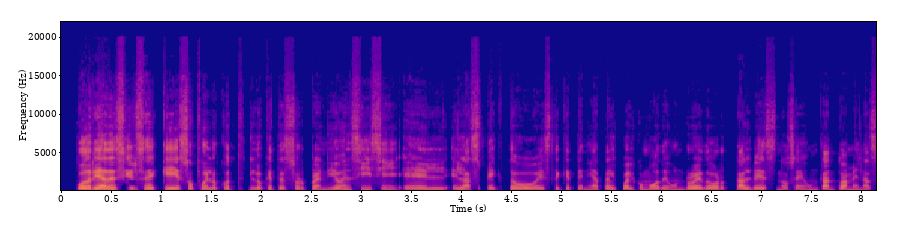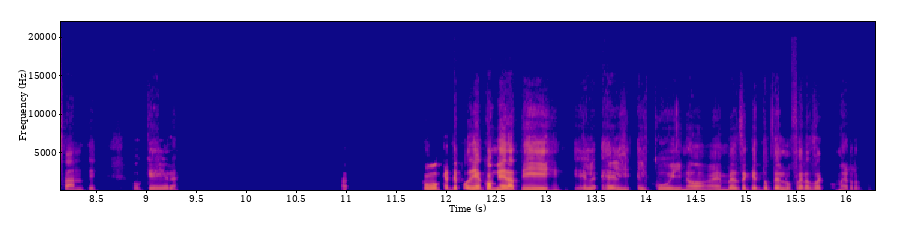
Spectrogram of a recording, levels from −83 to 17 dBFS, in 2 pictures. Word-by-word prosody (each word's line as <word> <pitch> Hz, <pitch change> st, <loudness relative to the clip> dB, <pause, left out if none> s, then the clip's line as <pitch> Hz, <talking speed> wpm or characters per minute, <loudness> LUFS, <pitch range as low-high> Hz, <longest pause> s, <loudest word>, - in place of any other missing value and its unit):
Podría 130 Hz, +2 st, +10 dB
decirse 190 Hz, +3 st, +4 dB
que 130 Hz, -10 st, +4 dB
eso 180 Hz, +8 st, +2 dB
fue 175 Hz, -3 st, -1 dB
lo 210 Hz, -, -5 dB
cot -, -, -8 dB
lo -, -, -6 dB
que -, -, -7 dB
te -, -, -6 dB
sorprendió 100 Hz, +4 st, -4 dB
en 140 Hz, -, -5 dB
sí, 130 Hz, +1 st, -3 dB
sí, 150 Hz, +1 st, -4 dB
el 95 Hz, -2 st, -3 dB
el -, -, -5 dB
aspecto, 105 Hz, +2 st, -3 dB
este, 100 Hz, -, -7 dB
que -, -, -6 dB
tenía 100 Hz, +1 st, -9 dB
tal 120 Hz, -2 st, -6 dB
cual 105 Hz, -, -4 dB
como 125 Hz, -1 st, -5 dB
de 100 Hz, -, -8 dB
un 100 Hz, +2 st, -12 dB
roedor, 110 Hz, -3 st, -1 dB
tal 100 Hz, +1 st, 0 dB
vez, 105 Hz, 0 st, -4 dB
no 100 Hz, -, -11 dB
sé, 95 Hz, -, -8 dB
un 105 Hz, +3 st, -14 dB
tanto 100 Hz, +2 st, 0 dB
amenazante, 100 Hz, -4 st, -6 dB, 0.3 s
¿o -, -, -18 dB
que 95 Hz, -1 st, -7 dB
era? 100 Hz, -, -10 dB, 2.4 s
Como 125 Hz, -1 st, +3 dB
que -, -, 0 dB
te -, -, +1 dB
podía 130 Hz, +2 st, +6 dB
comer 135 Hz, -3 st, +8 dB
a 125 Hz, -, +9 dB
ti 125 Hz, -2 st, +2 dB
el 110 Hz, +3 st, -8 dB
el 115 Hz, -2 st, -4 dB
el 110 Hz, -3 st, -10 dB
cuy, 110 Hz, -3 st, -6 dB
¿no? 120 Hz, +5 st, -6 dB
En 115 Hz, 0 st, -8 dB
vez 110 Hz, 0 st, -3 dB
de -, -, -2 dB
que -, -, -2 dB
tú -, -, -7 dB
te 115 Hz, -, -1 dB
lo 105 Hz, -, -7 dB
fueras 110 Hz, +2 st, -5 dB
a 110 Hz, -, -3 dB
comer. -, -, -16 dB
115 Hz, 215 wpm, -25 LUFS, 100-130 Hz, 2.4 s, Podría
